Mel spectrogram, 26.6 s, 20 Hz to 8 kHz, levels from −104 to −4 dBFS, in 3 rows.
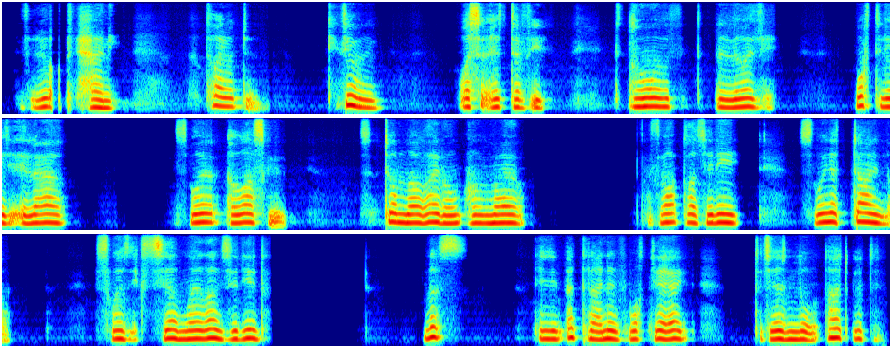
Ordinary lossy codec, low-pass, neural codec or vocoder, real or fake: none; none; codec, 16 kHz, 0.5 kbps, FunCodec, trained on LibriTTS, 25 frames a second; fake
